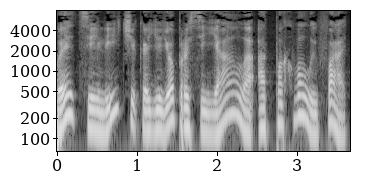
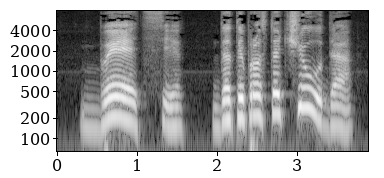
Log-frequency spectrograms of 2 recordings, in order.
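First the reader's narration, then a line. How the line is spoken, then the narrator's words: Excited exclamation. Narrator (Russian): воскликнул Фати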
